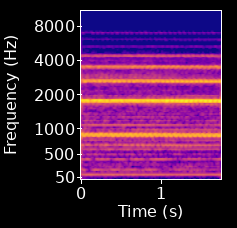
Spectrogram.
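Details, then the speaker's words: Microwave oven: loud, steady, high-pitched buzzing hum that starts to pulse slightly, caused by a worn turntable (swing) motor. "इस तरीके का sound आ रहा है तो अगर इस तरीके का साउंड आ रहा है तो आप उसको कैसे ठीक कर सकते हैं"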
